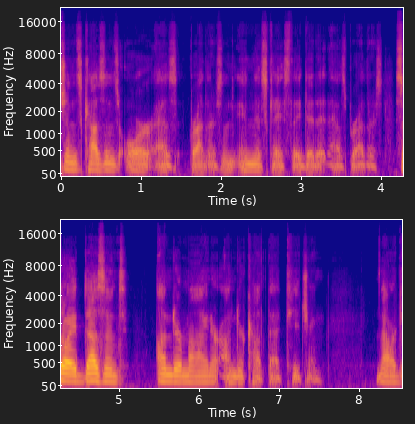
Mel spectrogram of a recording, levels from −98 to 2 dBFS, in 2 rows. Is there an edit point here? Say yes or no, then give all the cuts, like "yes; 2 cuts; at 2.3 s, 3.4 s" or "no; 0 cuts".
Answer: yes; 2 cuts; at 4.1 s, 6.8 s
